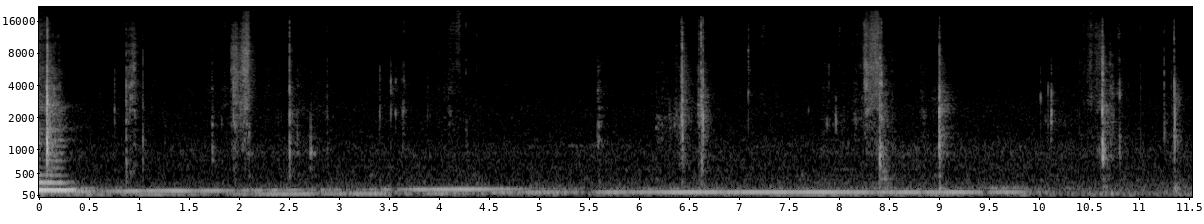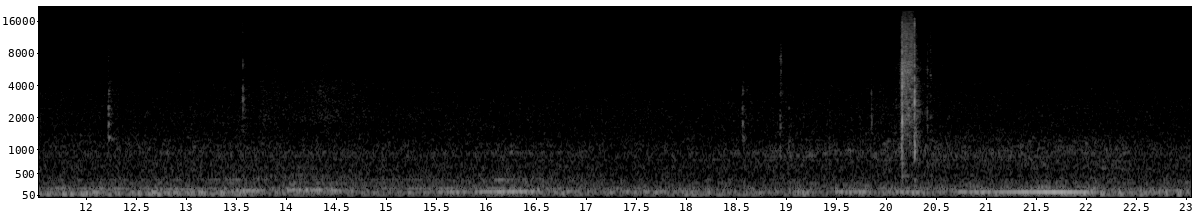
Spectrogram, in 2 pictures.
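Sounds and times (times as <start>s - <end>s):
cards clicking and snapping: 1.8s - 4.4s, 5.6s - 7.2s, 7.8s - 9.2s, 10.0s - 11.5s, 20.1s - 20.5s.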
